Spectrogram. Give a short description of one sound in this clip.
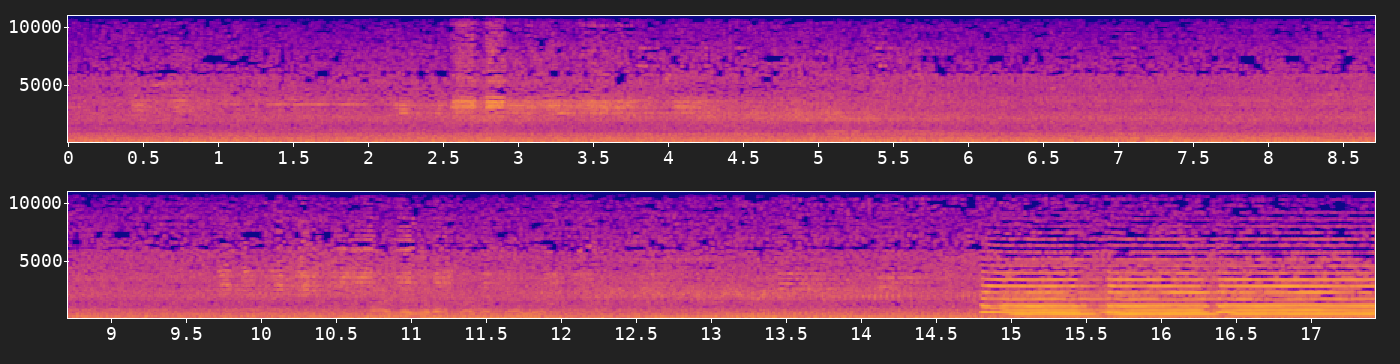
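A diesel locomotive engine rumbles steadily as it approaches.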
